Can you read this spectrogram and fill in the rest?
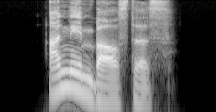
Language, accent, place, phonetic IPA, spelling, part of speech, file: German, Germany, Berlin, [ˈanneːmbaːɐ̯stəs], annehmbarstes, adjective, De-annehmbarstes.ogg
- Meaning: strong/mixed nominative/accusative neuter singular superlative degree of annehmbar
